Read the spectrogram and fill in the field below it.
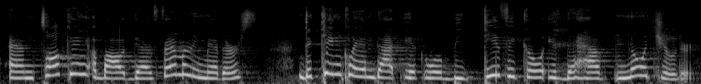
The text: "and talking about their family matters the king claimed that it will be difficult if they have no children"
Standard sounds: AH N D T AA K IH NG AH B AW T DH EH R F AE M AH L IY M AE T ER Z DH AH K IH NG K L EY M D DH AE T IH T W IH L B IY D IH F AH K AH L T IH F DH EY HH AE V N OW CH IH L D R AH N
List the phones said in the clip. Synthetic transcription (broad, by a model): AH N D T AA K IH NG AH B AW T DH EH R F AE M AH L IY M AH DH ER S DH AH K IH NG K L EY M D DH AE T IH T W IH L B IY D IH F AH K AH L T IH F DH EY HH AE V N OW CH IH L D R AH N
